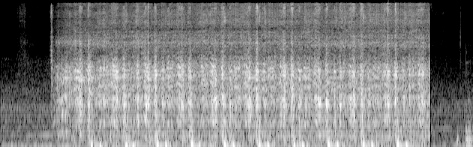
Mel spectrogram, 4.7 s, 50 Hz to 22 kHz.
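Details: 1963 Honda CB77 305 Super Hawk, first start attempt, fuel on, choke guessed: starter churns the engine in even pulses about three a second for several seconds, then stops; never catches or fires.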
